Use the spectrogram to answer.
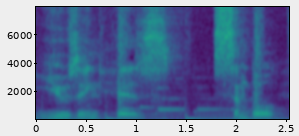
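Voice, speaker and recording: A man's voice: lowish voice, flat delivery, very slow, dark tone, soft background music. A man hosting a reaction show, chatting casually as he gives his thoughts.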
